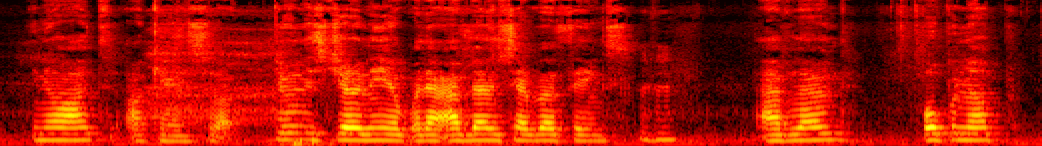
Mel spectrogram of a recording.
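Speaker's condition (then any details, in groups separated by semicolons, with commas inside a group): Brain injury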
